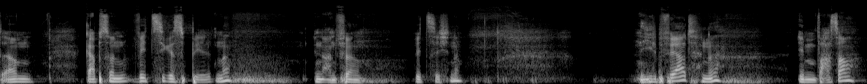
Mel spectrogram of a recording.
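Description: A man preaching an informal sermon in a church hall, talking to the congregation in a casual, conversational way. Almost every phrase ends with a questioning "ne?", and he often stumbles, restarts and corrects himself mid-sentence. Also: medium pitch. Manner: conversational, keeps adding a questioning "ne?"; false starts and self-corrections.

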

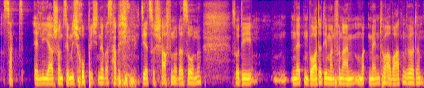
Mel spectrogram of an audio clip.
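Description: Gravelly man preaching casually. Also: mid-range voice. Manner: conversational, frequent "ne?" tags. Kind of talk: casual sermon.

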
